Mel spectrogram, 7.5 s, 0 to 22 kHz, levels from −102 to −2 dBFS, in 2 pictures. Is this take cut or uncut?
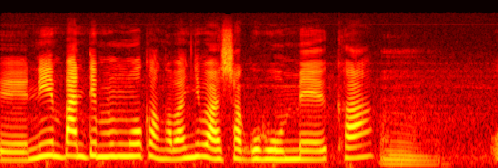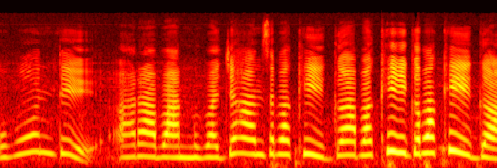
uncut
